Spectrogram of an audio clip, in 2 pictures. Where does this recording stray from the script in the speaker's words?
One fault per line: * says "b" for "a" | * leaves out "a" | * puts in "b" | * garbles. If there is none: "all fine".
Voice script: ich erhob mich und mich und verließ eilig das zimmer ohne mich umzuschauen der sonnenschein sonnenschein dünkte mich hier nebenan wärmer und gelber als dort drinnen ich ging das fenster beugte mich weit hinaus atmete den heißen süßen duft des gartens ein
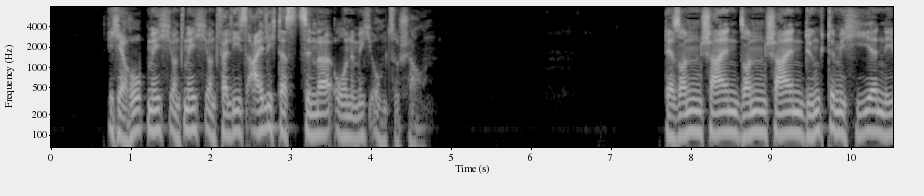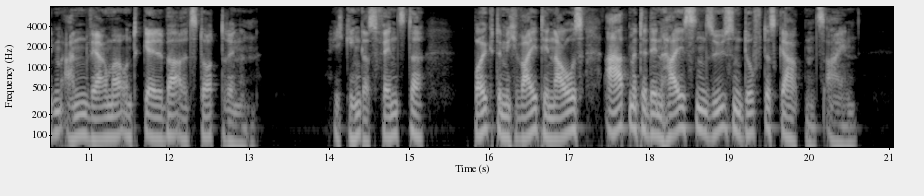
all fine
